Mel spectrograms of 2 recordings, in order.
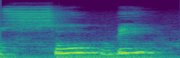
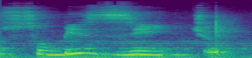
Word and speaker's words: subsídio: sequência é S II qual que é o som de s í ci né então subsídio e não subsídio tá errado a pronúncia desta palavra com som de z outro exemplo aqui é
